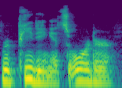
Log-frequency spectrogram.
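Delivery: plain reading voice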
